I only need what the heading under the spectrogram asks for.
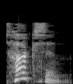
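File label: "tocsin", British English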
